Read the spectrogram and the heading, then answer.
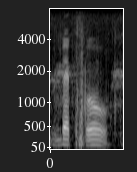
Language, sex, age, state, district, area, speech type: Kannada, male, 18-30, Karnataka, Chitradurga, rural, read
